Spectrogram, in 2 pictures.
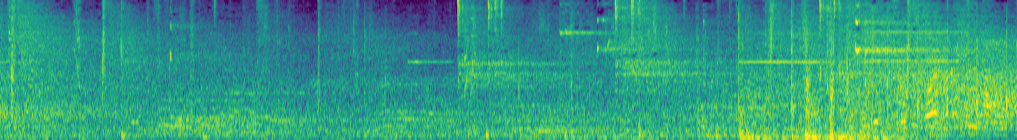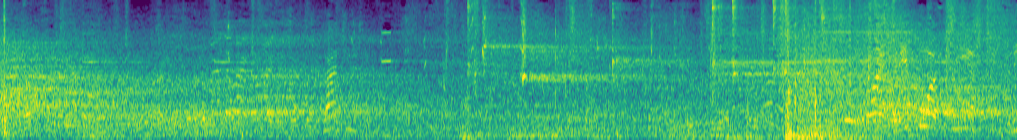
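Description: Fencing blades clash and click sharply.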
